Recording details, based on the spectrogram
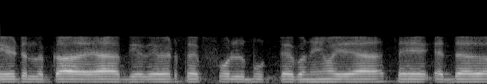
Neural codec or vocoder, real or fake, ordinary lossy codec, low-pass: codec, 24 kHz, 0.9 kbps, WavTokenizer, medium speech release version 1; fake; Opus, 32 kbps; 3.6 kHz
